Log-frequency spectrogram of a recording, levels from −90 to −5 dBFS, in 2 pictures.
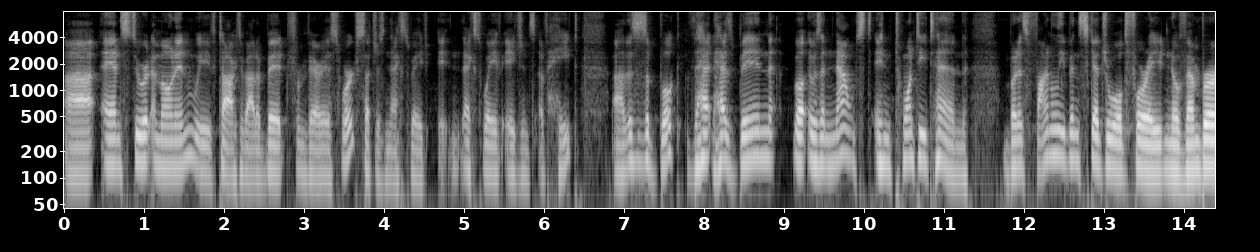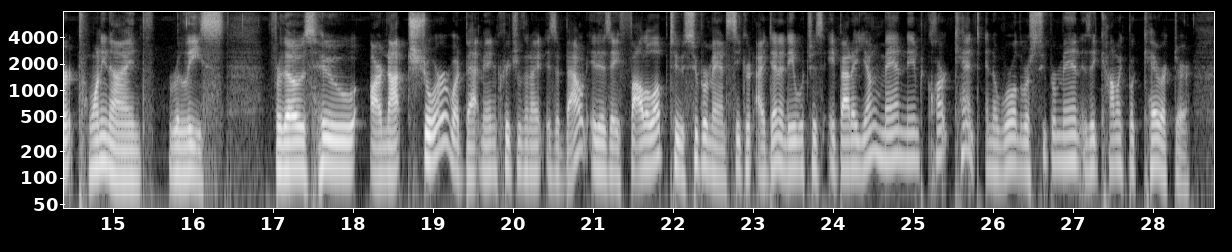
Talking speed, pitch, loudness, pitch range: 180 wpm, 130 Hz, -23 LUFS, 115-150 Hz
